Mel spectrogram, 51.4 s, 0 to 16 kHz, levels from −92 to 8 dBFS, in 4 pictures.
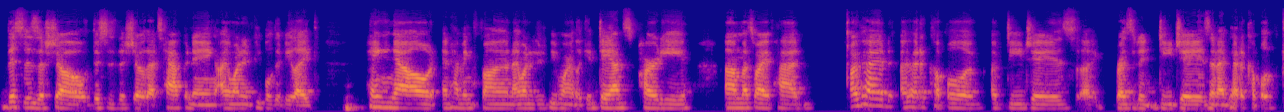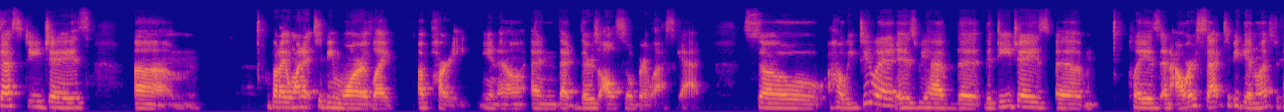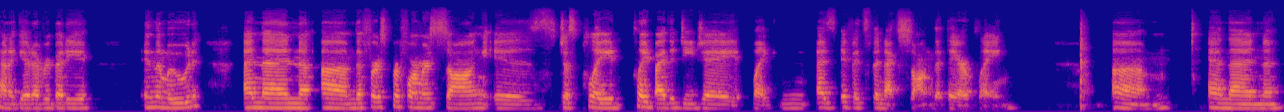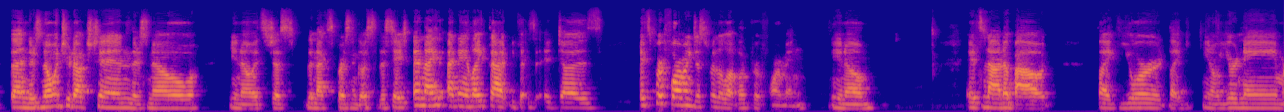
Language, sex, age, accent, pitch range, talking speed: English, female, 20-39, American, 140-170 Hz, 205 wpm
